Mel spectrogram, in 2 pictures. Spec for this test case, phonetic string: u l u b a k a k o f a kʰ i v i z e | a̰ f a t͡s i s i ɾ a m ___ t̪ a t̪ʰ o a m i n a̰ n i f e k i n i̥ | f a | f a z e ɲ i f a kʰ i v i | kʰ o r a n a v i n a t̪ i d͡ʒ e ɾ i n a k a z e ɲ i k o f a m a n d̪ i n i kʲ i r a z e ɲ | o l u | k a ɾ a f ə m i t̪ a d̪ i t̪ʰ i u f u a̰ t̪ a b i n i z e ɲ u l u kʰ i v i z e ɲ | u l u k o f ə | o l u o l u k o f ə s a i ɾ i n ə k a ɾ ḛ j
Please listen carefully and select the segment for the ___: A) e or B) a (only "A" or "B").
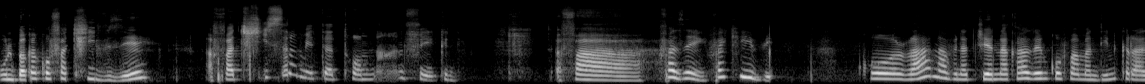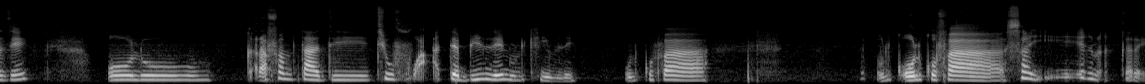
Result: A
